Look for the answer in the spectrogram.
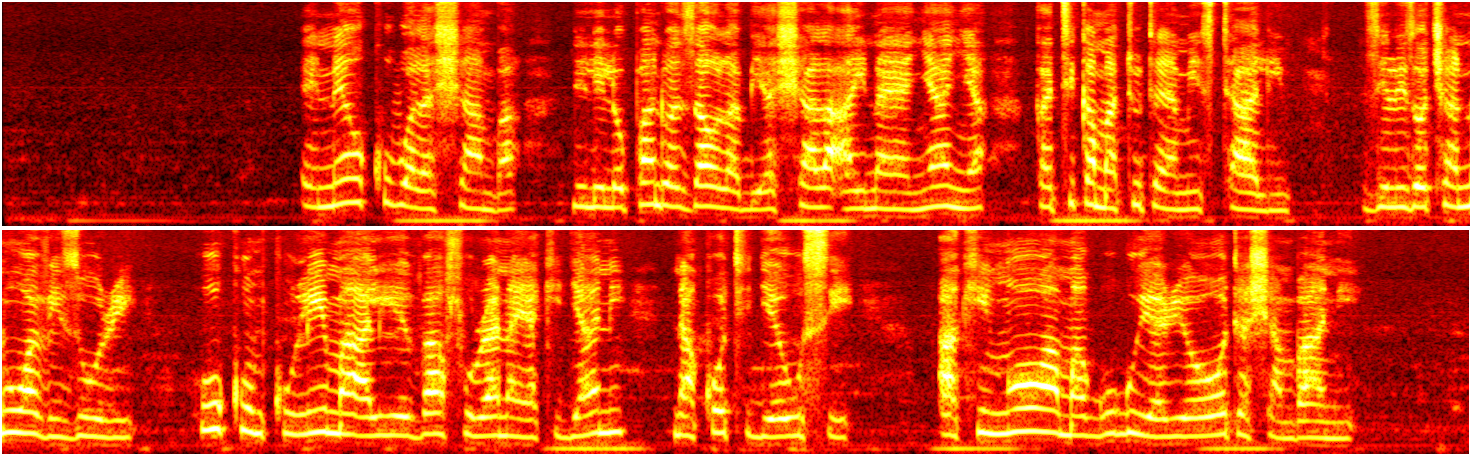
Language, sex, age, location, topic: Swahili, female, 18-24, Dar es Salaam, agriculture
